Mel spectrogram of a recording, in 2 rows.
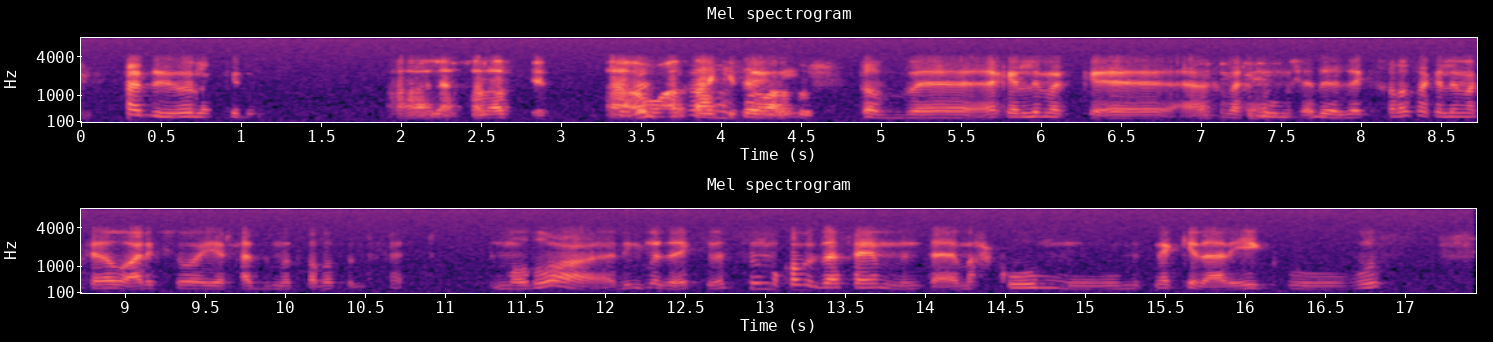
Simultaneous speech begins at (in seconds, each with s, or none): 3.4 s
